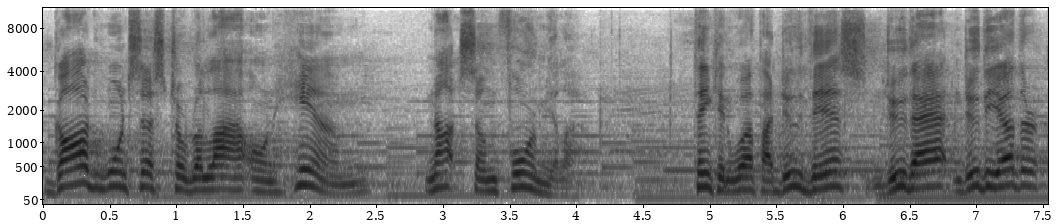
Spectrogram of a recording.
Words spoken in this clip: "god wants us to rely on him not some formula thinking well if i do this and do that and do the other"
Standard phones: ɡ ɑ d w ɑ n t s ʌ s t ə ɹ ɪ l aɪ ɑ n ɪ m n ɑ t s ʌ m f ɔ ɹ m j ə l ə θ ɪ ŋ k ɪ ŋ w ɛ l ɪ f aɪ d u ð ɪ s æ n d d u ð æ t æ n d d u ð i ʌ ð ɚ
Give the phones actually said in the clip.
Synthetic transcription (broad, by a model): ɡ ɑ d w ɑ n t s ʌ s t ə ɹ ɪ l aɪ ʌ n ɪ m n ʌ t s ʌ m f ɔ ɹ m j l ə θ ɪ ŋ k ɪ ŋ w ɛ l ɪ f aɪ d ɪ ð ɪ s n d d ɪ ð æ t n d d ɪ ð i ʌ ð ɚ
